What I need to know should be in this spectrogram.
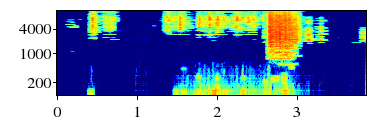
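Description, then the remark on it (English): Six dice (five plus one) rolled in a tabletop game rattle and clatter for a few seconds: a couple of quick clicks, then a sustained tumbling rattle that swells to a bright burst before settling with a few final taps. “Alright, so how many? 5 dice plus 1 for your quick hands.”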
